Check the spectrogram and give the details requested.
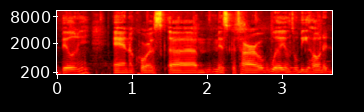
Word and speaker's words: Katara: It's Katara. I don't know why. Just say Tara. Taira. That's Yeah, why that's my Katara. name on Facebook. And I've said it, and I've been saying it right the whole show.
